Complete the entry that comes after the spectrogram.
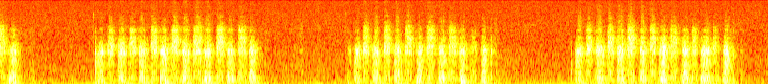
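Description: A coin held in the fingertips scratches the coating off a blue paper scratch lottery ticket resting on a dark table. Bursts of rapid, gritty back-and-forth scraping with a bright rasp alternate with short quiet pauses.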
